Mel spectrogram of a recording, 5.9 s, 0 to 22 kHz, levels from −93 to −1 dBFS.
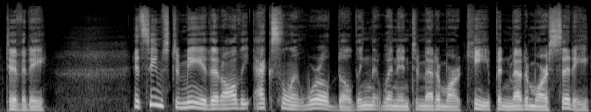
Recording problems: none

